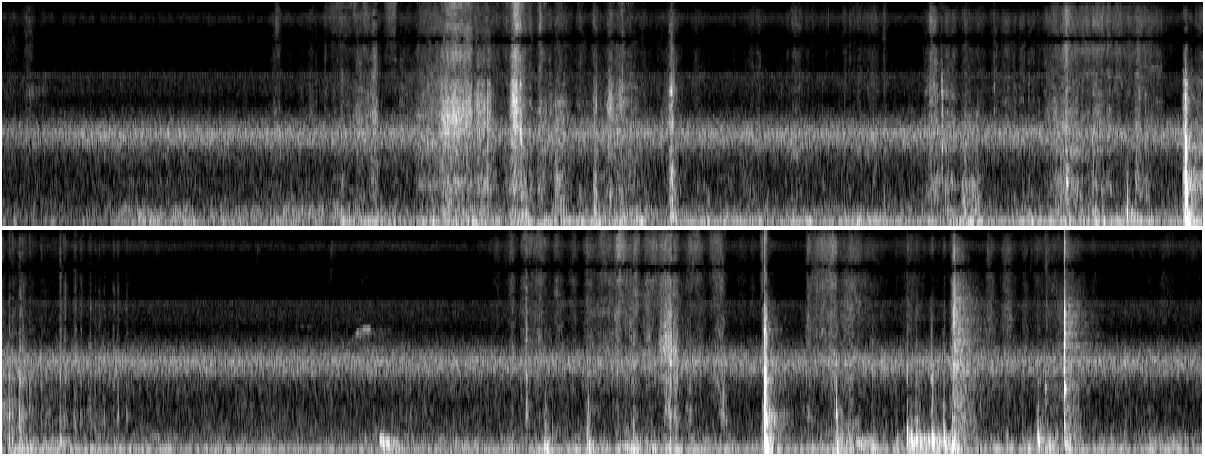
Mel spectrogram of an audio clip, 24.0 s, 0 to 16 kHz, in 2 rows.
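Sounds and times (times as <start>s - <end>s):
soft rustling of pouch: 2.9s - 13.2s, 17.0s - 19.4s.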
